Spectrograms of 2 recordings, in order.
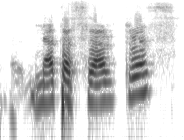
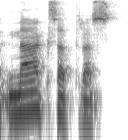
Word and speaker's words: Naksatras: Stars, natasatras, planets, satellites. Yeah, Naksatras. Natasatras. Naksatras. It's like first you say the na, and this ksa is one actually one sound, ksa.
